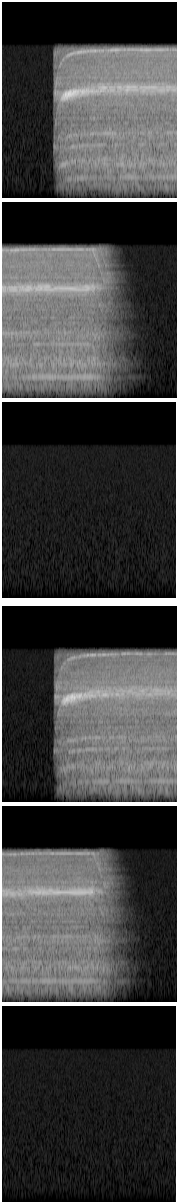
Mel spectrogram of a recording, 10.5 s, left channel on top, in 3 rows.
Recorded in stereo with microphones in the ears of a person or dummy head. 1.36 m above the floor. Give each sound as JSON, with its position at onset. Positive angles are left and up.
{"t": 1.0, "sound": "a blender", "side_deg": 75, "distance_m": 0.6}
